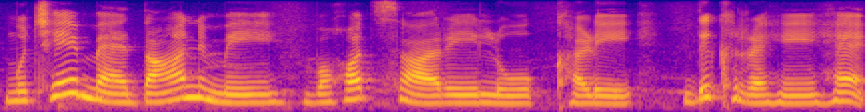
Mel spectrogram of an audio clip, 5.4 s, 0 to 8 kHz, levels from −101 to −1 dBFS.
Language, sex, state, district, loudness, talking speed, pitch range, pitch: Hindi, female, Madhya Pradesh, Katni, -17 LUFS, 110 wpm, 165-215 Hz, 180 Hz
